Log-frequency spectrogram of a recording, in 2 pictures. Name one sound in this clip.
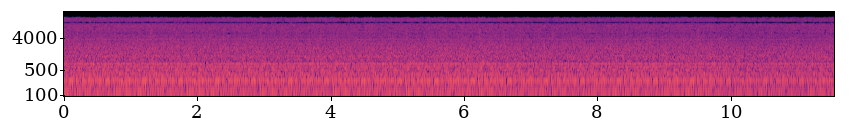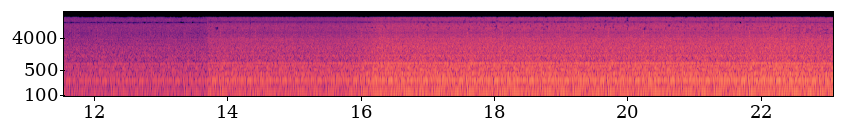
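An electric locomotive's engine hums steadily and grows louder partway through.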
